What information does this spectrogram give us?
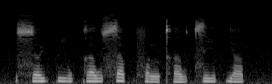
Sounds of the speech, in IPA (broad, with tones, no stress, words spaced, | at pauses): sɵ˨˧ɥ piː˨˩w kɐ˧w sɐ˥p̚ fɐ˨˩ŋkʰɐ˨˩w t͡siː˧t̚jɐ˨˥p̚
